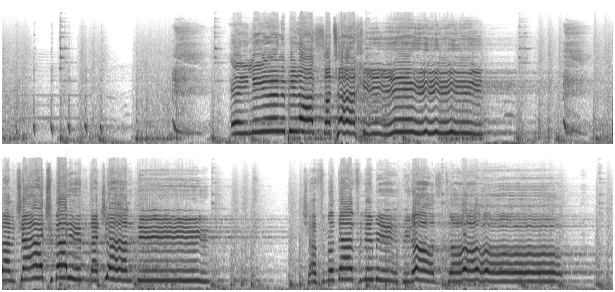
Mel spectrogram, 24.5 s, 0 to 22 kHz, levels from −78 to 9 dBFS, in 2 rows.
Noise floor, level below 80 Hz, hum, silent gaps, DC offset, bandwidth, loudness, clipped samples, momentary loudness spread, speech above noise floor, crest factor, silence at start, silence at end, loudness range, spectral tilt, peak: -33 dBFS; -34 dBFS; none; none; under 0.1%; 17 kHz; -8 LUFS; under 0.1%; 20 LU; 25 dB; 10 dB; 0 s; 0 s; 10 LU; -3.5 dB/octave; 0 dBFS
